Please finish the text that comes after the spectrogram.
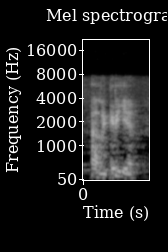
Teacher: For instance, joy, which is alegria, that has 4 syllables, but still the stress is on the second to the last or penultimate syllable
